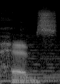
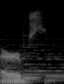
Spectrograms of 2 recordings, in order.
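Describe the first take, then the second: First: It has a hard H and no R. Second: It has an R sound.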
